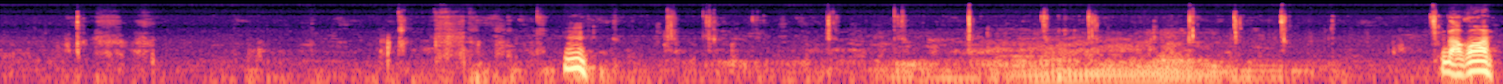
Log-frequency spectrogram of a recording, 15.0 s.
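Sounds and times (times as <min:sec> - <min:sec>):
person chewing: 0:00.6 - 0:01.6, 0:03.8 - 0:14.4
low hum: 0:08.8 - 0:13.2
wet mouth clicks: 0:09.0 - 0:13.4.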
